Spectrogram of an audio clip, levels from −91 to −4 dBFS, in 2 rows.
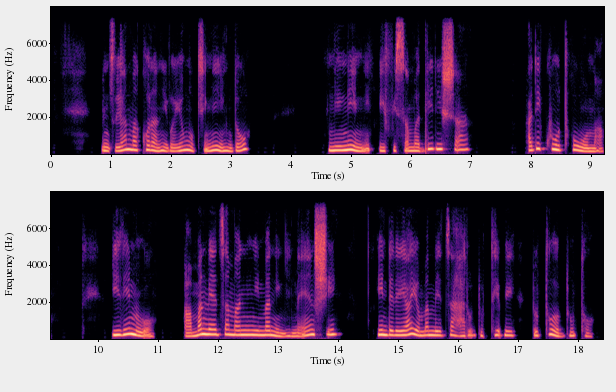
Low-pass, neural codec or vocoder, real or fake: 7.2 kHz; codec, 24 kHz, 0.9 kbps, WavTokenizer, small release; fake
